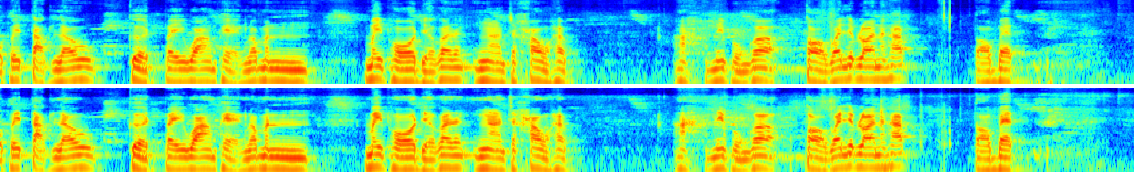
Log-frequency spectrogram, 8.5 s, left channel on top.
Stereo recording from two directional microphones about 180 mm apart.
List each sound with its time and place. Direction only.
0.0 s a man's voice: 15° left (ahead or behind)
